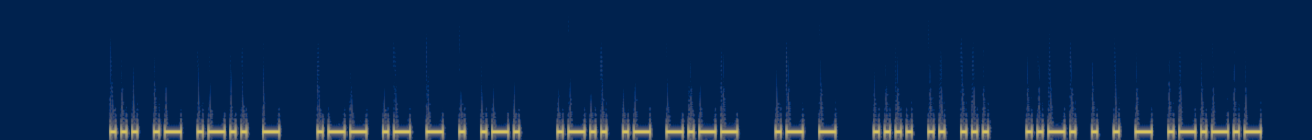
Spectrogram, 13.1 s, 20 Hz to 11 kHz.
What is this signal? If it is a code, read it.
Morse code, heard as a keyed tone, about 22 wpm, 700 Hz. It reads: SALT WATER LAY AT HIS FEET.
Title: Sentences from Top 1000 Words - Review Part 5 - 22wpm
